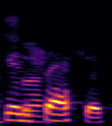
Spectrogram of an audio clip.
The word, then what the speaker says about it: Kinshasa: Can you help me pronounce this? – Is it Kinshasa? – Kinshasa, thank you.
